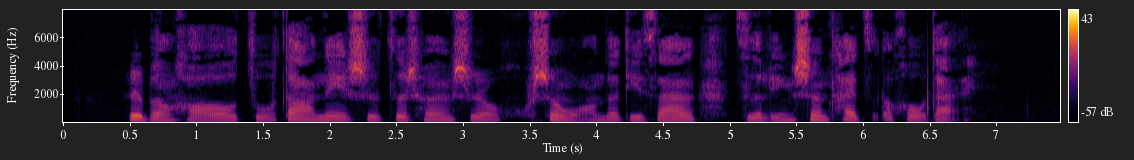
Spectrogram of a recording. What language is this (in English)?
Chinese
